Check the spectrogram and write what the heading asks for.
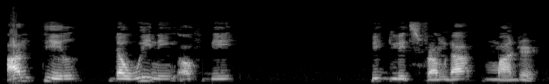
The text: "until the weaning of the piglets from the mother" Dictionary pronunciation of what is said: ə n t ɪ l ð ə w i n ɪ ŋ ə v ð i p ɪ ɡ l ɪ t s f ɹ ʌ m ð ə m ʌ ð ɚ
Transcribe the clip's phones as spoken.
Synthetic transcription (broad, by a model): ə n t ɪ l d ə w i n ɪ ŋ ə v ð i b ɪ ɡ l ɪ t s f ɹ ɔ m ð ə m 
